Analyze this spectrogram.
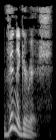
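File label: "vinegarish", English, British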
